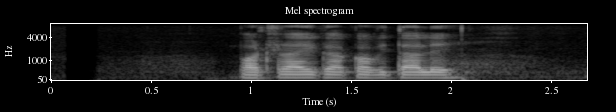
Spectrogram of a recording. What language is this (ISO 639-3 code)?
nep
